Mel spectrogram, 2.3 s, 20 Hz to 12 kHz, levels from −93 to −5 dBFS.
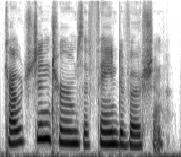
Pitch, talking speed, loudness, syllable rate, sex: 235 Hz, 160 wpm, -14 LUFS, 5.1 syllables/s, female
